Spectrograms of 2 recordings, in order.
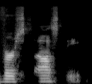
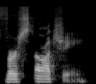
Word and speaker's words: Versace: Versace rhyme with C it's a chi sound at the end not C and it's not pronounced Versi it's Versace okay who oh here's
